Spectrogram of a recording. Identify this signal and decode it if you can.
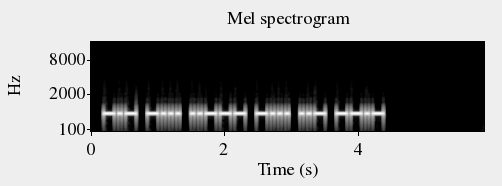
Morse code, heard as a keyed tone, about 22 wpm, 700 Hz. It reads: KB2BUQ
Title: USA Callsign DE Callsign - 6 Characters - 22wpm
